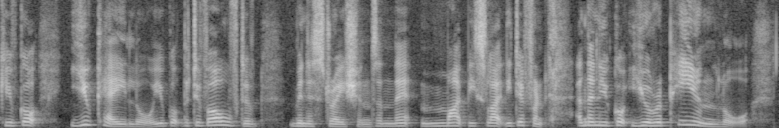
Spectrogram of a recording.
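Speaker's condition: No condition

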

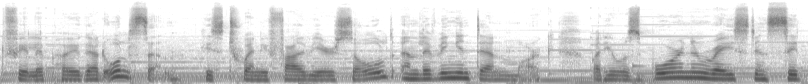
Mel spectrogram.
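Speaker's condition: No condition

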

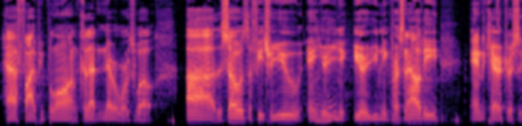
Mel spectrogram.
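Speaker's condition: No condition

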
